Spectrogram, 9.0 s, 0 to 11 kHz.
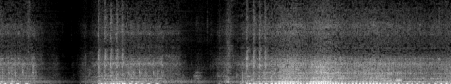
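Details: Honda PCX 150 scooter that starts hard and stalls at idle: the engine fires, putters unevenly and dies twice before restarting.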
